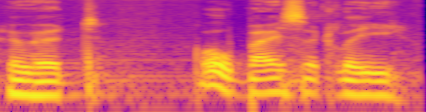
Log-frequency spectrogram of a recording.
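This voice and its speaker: A man giving a Buddhist talk as a monk and teacher, speaking in a measured, halting way with long pauses. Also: lowish voice, steady tone, mellow, a little hiss or hum, rough recording. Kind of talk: dhamma talk to an audience.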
